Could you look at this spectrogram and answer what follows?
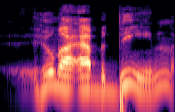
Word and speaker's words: Huma Abedin: But Huma Abedin, I believe, is how you pronounce her name.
